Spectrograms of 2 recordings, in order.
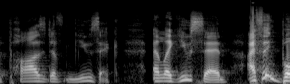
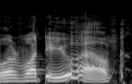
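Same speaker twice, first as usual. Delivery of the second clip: drawn-out, hammed-up coworker impression; slow mock-accented question; hacky Hassan; 4 dB louder than usual. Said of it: "kind of a hacky Hassan".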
